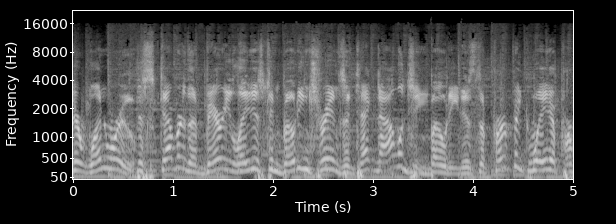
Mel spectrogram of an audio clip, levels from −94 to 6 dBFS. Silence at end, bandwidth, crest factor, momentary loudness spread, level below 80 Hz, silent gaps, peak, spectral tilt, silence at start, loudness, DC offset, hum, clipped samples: 0 s; 16.5 kHz; 14 dB; 3 LU; -30 dBFS; none; -2 dBFS; -3.5 dB/octave; 0 s; -14 LUFS; under 0.1%; none; under 0.1%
